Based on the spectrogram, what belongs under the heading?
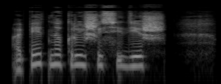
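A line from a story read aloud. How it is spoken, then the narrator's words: Tired question. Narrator (Russian): поинтересовалась Надя устало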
